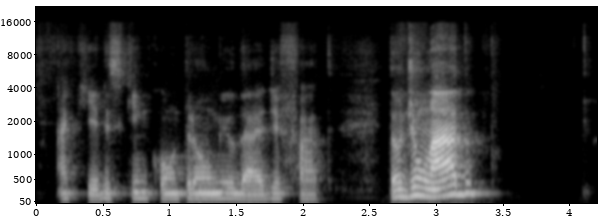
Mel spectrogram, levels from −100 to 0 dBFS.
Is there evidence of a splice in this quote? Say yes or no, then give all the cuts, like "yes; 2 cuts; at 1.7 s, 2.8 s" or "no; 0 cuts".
no; 0 cuts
